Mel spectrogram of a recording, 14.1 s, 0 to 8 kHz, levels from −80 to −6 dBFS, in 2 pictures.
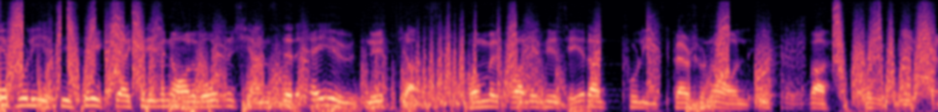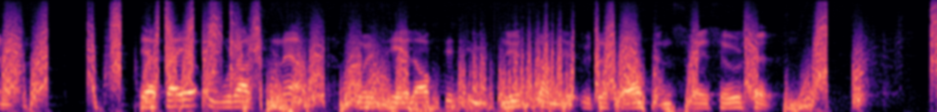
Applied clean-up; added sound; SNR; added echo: neural mask model RNNoise.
